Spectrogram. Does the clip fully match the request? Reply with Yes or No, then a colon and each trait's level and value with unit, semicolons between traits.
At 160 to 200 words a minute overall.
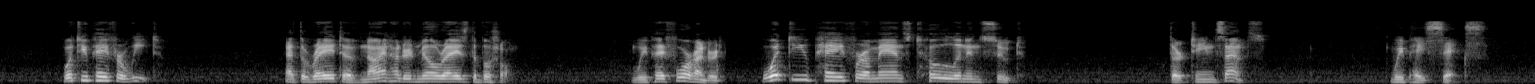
No: slow, 135 wpm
